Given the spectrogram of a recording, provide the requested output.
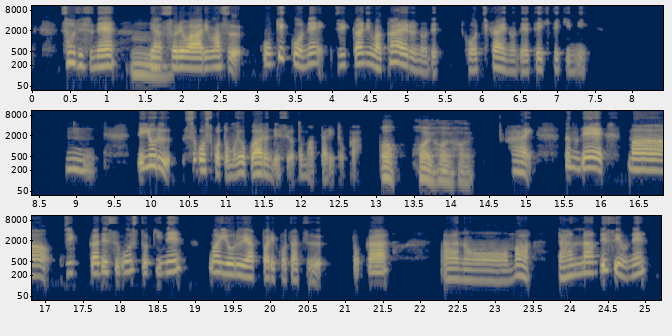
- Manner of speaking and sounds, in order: none
- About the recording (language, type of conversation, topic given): Japanese, podcast, 夜、家でほっとする瞬間はいつですか？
